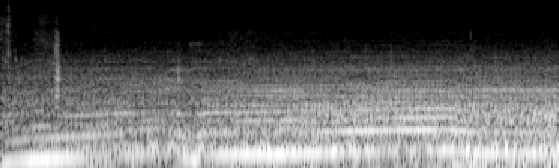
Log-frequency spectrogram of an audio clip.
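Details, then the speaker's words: VGT turbodiesel after repair of jerking on acceleration; slow acceleration now gives a smooth drone without the former coughing or wind sound, intake air and boost forming a constant waveform: normal driving. "Let's do it again There's no change in sound anymore Then I'll try driving"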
